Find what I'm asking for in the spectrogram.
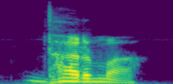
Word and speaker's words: Dharma: Is that Dharma is how we say it, but it's a soft D sound.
